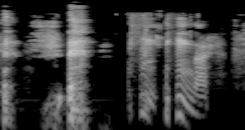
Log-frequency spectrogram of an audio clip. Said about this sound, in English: I cough a little bit.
